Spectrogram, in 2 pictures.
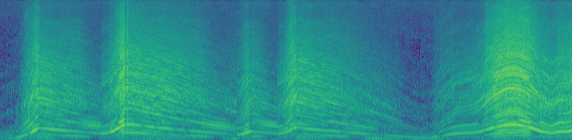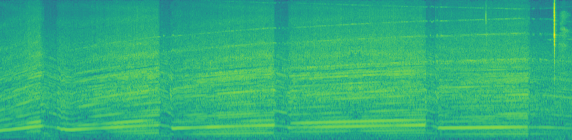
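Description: A RUF car in the iRacing game revs repeatedly, with several sharp rising and falling blips of engine and exhaust, then a long climb through gears to a sustained high-pitched mechanical drone, loud and alone.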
